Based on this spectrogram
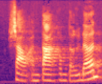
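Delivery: plain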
